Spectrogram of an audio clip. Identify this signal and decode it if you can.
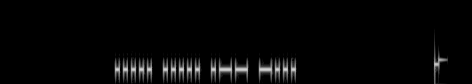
Morse code, heard as a keyed tone, about 32 wpm, 700 Hz. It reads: 55WB
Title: Four Challenging Letter-Number Combinations 30wpm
